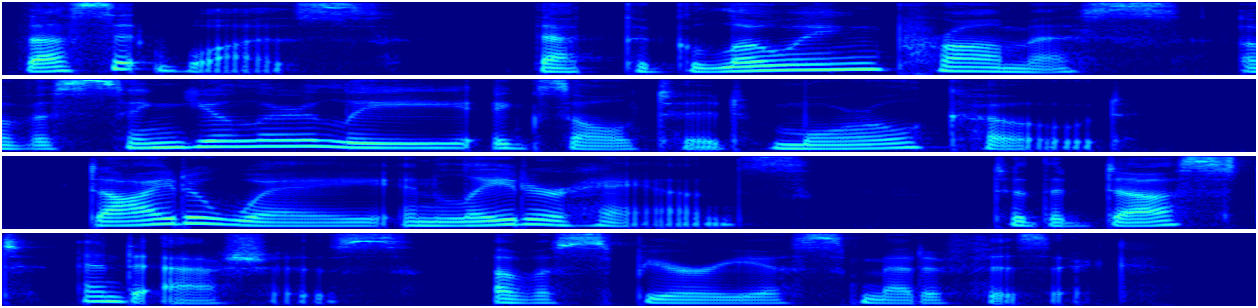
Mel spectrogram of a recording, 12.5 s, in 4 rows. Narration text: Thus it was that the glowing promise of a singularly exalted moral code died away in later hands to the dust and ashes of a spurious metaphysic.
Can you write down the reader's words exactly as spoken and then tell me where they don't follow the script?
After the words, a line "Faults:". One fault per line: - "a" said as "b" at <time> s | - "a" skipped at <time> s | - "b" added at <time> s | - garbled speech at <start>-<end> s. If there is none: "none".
Thus it was that the glowing promise of a singularly exalted moral code died away in later hands to the dust and ashes of a spurious metaphysic.
Faults:
none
